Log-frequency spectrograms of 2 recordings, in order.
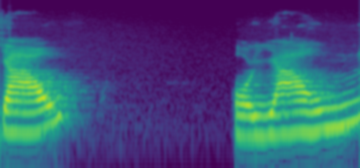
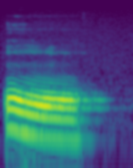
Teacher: the tongue is down. There's a big space inside the mouth and the sound is placed at the back.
